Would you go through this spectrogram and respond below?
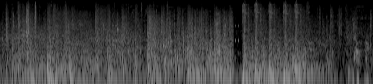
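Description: Gunfire from a squad in the Fortnite video game, rapid bursts of shots crackling fairly faintly and continuously, with a brief gap partway through.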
